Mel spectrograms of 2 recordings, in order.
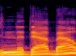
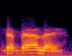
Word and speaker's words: Ndebele: What is the other language? Ndebel? What is that? The other one that you couldn't pronounce is called Ndebele.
